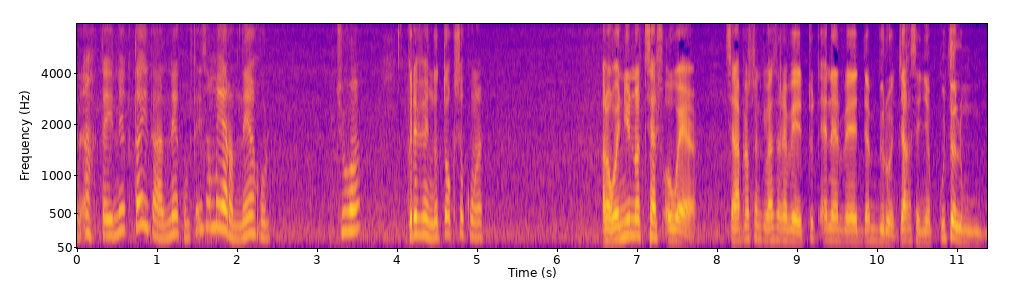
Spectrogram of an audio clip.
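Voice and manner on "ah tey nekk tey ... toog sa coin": much higher, put-on voice of someone in a bad mood, sulking; moody grumpy reply. Grumpy person brushing off coworkers' questions, high sulky voice. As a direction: whine that today you're not feeling well.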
